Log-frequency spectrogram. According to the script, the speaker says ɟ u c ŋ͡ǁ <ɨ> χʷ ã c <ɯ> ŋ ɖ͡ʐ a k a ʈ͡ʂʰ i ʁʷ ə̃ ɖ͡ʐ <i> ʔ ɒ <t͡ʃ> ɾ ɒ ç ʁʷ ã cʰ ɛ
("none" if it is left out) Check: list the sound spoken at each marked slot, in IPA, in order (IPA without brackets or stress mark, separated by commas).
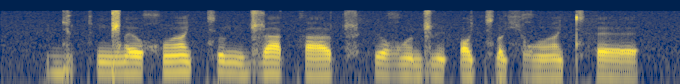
ɛ, ɯ, ĩ, c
